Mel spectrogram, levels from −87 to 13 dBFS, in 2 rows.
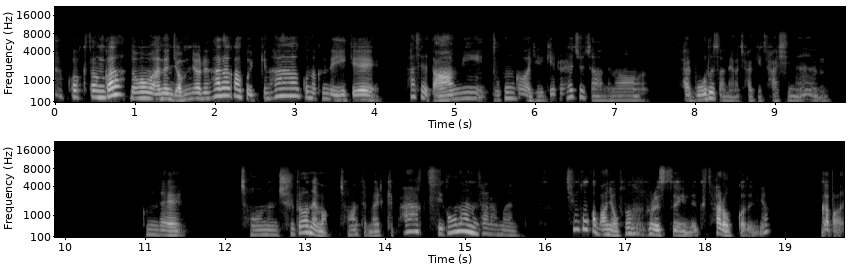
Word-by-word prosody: '걱정과 250 +6 +7
너무 215 0 +3
많은 190 -2 +4
염려로 195 +7 +1
살아가고 280 -5 +4
있긴 165 +4 -11
하구나.' 275 -2 -1
근데 190 -2 -9
이게 160 -1 +1 0.4
사실 260 0 -6
남이 185 +8 +2
누군가가 185 +2 -9
얘기를 175 +8 -14
해 250 - -5
주지 245 - -12
않으면 140 +1 -13 0.5
잘 160 - -7
모르잖아요, 155 -5 -3
자기 125 -1 -18
자신은. 135 +2 -15 1.3
근데 155 -5 -4 0.7
저는 160 0 -11
주변에 220 +8 -1
막 135 - -4
저한테 160 +2 -13
막 130 +1 -9
이렇게 135 - -15
막 260 +1 -5
직언하는 235 +4 0
사람은 165 -7 -16 0.6
친구가 345 0 -3
많이 170 0 -1
없어서 190 +8 -6
그럴 175 -4 +2
수도 160 -1 -7
있는데 140 - -7
그 445 - -19
잘 - - +3
없거든요. - - -2 0.6
그러니까 - - -3
막 - - -12
180 Hz, 305 characters per minute, -26 LUFS, 155-230 Hz, 1.3 s, 걱정과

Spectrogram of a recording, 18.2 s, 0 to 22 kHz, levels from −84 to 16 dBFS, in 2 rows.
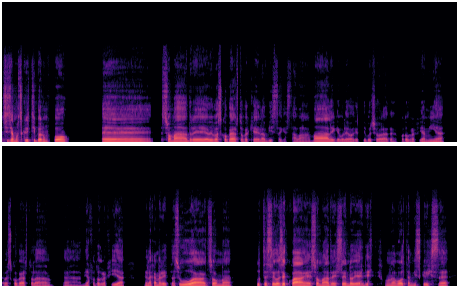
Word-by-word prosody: ci 105 - -6
siamo 105 -3 +2
scritti 130 -1 -4
per 100 -3 +4
un 85 -2 -6
po'. 120 +1 +5 0.7
Ehm, 90 -4 +1 0.2
sua 100 - -3
madre 100 -3 +1
aveva 95 0 +1
scoperto, 95 0 -2
perché 80 -1 -6
l'ha 75 0 -6
vista 75 0 -14
che - - -26
stava 65 -1 -15
male, 100 -2 +1
che 75 - -15
voleva 75 -1 -7
che 70 - -13
tipo - - -11
ci - - -11
voleva 75 -1 -6
te - - -17
fotografia 75 -1 -11
mia, 80 -1 -7 0.3
aveva - - -10
scoperto 80 -2 -6
la 70 -1 -8 0.2
la 65 -2 -17
mia 75 +1 -10
fotografia 80 -2 -6 0.4
nella 75 -1 -4
cameretta 75 +1 -3
sua, 100 -4 +6
insomma 80 -3 -2 0.5
tutte - - -3
ste - - 0
cose 95 +9 +5
qua, 105 -8 +7
e 85 - +1
sua 100 - -1
madre 85 -2 +1
essendo 100 +3 0
che 85 -1 +1
de - - -8 0.2
una 90 +2 -4
volta 100 -4 +1
mi 80 +1 -9
scrisse, 85 +1 -4
90 Hz, 165 wpm, -25 LUFS, 75-100 Hz, 0.7 s, qua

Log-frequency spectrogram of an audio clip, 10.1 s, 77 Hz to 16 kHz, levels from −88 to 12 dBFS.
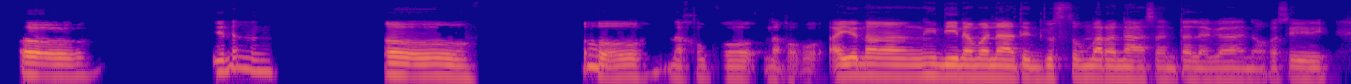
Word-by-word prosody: Oo. 140 -1 +4 0.9
Yun 175 +3 -1
lang. 210 -1 -5 1.0
Oo. 135 -3 +3 0.9
Oo. 125 - +1 0.4
Naku 120 +1 -9
po, 120 -1 -5
naku - - -9
po. - - -12 0.2
Ayun 135 +1 +5
na - - +5
ngang 130 -1 +2
hindi 130 -1 +3
naman 125 0 +4
natin 125 -1 +3
gustong 125 0 -5
maranasan 115 -2 -1
talaga 110 -1 -5
ano 105 0 -10
kasi, 110 0 -7
125 Hz, 120 wpm, -28 LUFS, 115-135 Hz, 1.0 s, Ayun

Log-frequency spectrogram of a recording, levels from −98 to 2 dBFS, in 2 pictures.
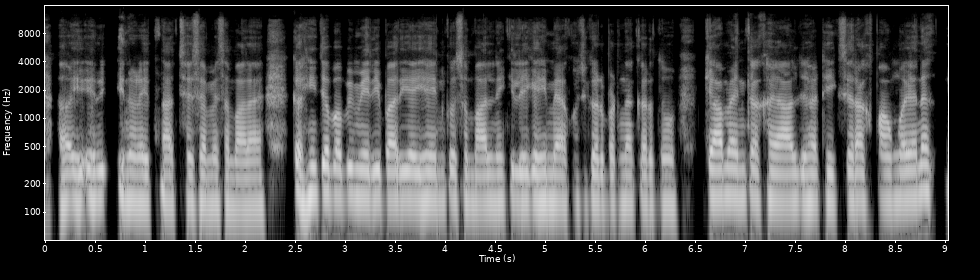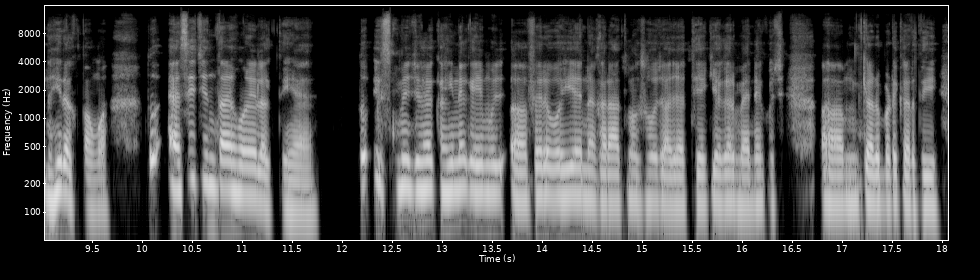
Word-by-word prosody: अ, 125 +2 +2
इन 130 +1 +1 0.2
इन्होंने 130 -3 +1
इतना 125 +1 -1
अच्छे 125 +1 -4
से 125 +1 -2
हमें 120 0 -1
संभाला 115 -1 0
है, 120 - -2 0.3
कहीं 145 +3 +4
जब 150 -2 +4
अभी 145 +1 +1
मेरी 140 0 +3
बारी 135 0 +3
आई 130 -1 +3
है 135 0 +2
इनको 130 +1 -2
संभालने 125 0 0
के 135 - -5
लिए, 130 0 +1
कहीं 130 0 +2
मैं 125 -1 +1
कुछ 125 -1 -14
गड़बड़ 125 -1 -1
ना 125 - 0
कर 125 - -1
दूँ, 125 -1 -1 0.3
क्या 140 -1 +5
मैं 145 0 +2
इनका 140 0 -1
ख़्याल 130 -1 +2
जो 130 0 0
है, 130 - +1
ठीक 130 -3 -3
से 135 - -1
रख 130 - -4
पाऊँगा 135 +1 +1
या 140 0 +2
न - - +3 0.2
नहीं 150 +5 +4
रख 150 -6 +3
पाऊँगा? 110 -1 -2 0.4
तो 360 - +3 0.2
ऐसी 225 +7 -1
चिंताएँ 180 -3 +4
होने 150 -2 +4
लगती 115 -3 -2
हैं। 100 -1 -2 0.5
तो 390 - +4
इसमें 180 -1 0
जो 170 0 +2
है 175 0 +4
कहीं 165 0 +2
न 175 +1 +2
कहीं 160 -1 +3
मुझे 155 0 0
अ, 135 -1 +3
फिर 150 0 +1
वही 145 0 +2
है 145 -1 +2
नकारात्मक 130 0 -1
सोच 130 0 -4
आ 120 - +1
जाती 120 +1 -2
है 125 - -1
कि 130 - -4
अगर 130 0 0
मैंने 120 +2 -1
कुछ 125 -2 -13 0.4
अ, - - 0 0.4
गड़बड़ 125 0 +2
कर 120 -1 +1
दी। 120 -1 0
130 Hz, 240 wpm, -22 LUFS, 125-145 Hz, 0.5 s, क्या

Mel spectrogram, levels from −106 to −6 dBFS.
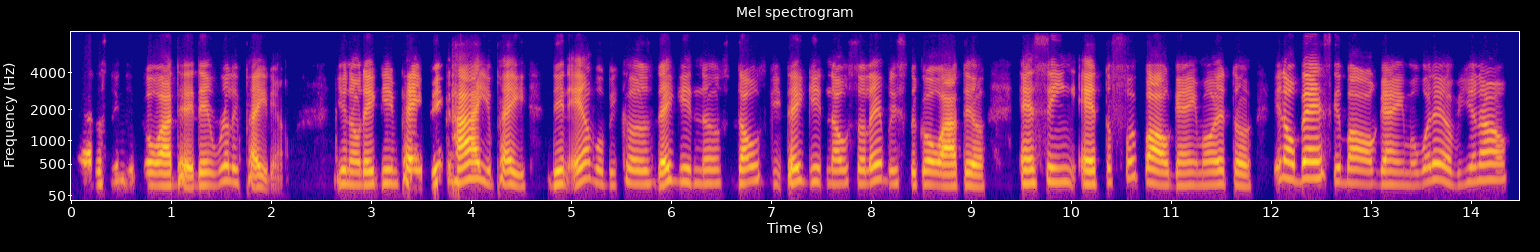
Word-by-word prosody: have 180 - +2
the 190 - -5
singers 230 -2 -14
go 180 0 +2
out 175 0 +5
there - - +2
and 220 - -1
then 180 -1 -1
really 225 -1 -2
pay - - +1
them. - - -17 0.5
You 200 0 -1
know, 185 -1 -1
they 190 +1 +2
getting 200 0 -5
paid 200 -1 +3
big 215 +5 0
higher 240 -1 +7
pay 180 -3 0 0.3
than 195 +2 +2
ever 225 -5 0
because 195 +1 -5
they 200 +6 +6
getting 215 -3 -6
those 200 0 -7
those 215 +3 -1
g 185 -3 -18
they 220 +3 +4
getting 220 -2 -9
those 195 +2 -4
celebrities 205 0 -2
to 180 - -5
go 185 -2 +2
out 170 0 +6
there 170 -3 +1 0.4
and 200 +1 +2
sing 220 -2 -5
at 195 0 +5
the 215 - -6
football 215 -10 +2
game 180 0 -6
or 185 +1 -2
at 195 +1 -1
the, 170 -3 0 0.2
you - - -7
know, 265 -2 +3
basketball 225 - +2
game 190 -2 -4
or 175 - -12
whatever, 220 -4 -2
you 225 +3 -8
know? 250 +1 -1
200 Hz, 215 wpm, -22 LUFS, 185-220 Hz, 0.5 s, higher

